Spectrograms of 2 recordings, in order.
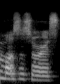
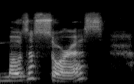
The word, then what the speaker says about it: Mosasaurus: so how did the mososaurus get its name well the it's pronounced mosasaurus and their name comes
